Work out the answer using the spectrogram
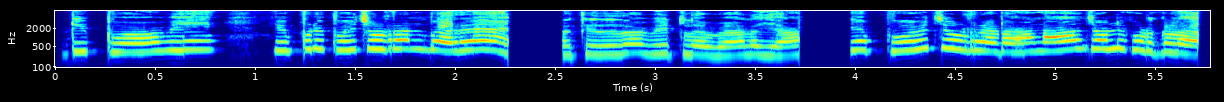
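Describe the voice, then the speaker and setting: A woman voicing an exasperated, sharp-tongued aunt in a cartoon, scolding and chiding. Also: very high voice, expressive, a little fast, slight background noise. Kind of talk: cartoon voice acting.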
